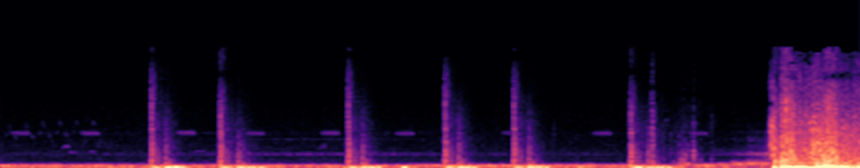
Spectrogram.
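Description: A rifle fires several sharp shots outdoors.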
